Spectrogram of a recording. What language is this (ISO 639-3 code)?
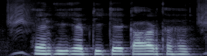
hne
